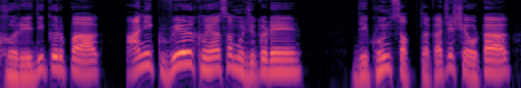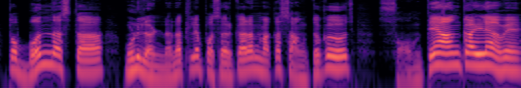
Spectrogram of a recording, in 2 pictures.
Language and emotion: Goan Konkani, surprised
